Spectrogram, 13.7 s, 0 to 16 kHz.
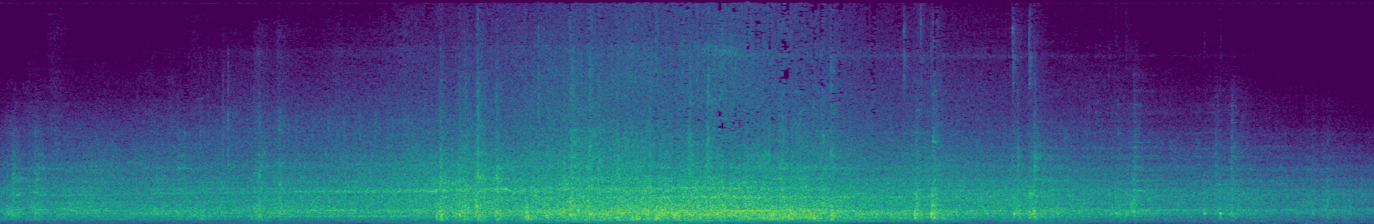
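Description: KiHa 2000-series single diesel railcar (KiHa 2005) running past, its wheels clicking over the rail joints. It grows louder as it approaches, is loudest about halfway through as it passes close by, then fades as it moves away.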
